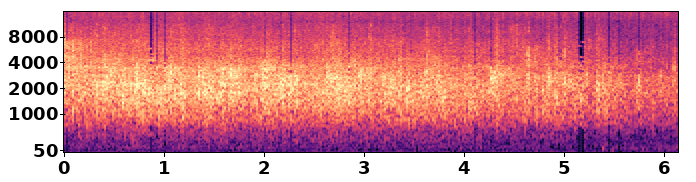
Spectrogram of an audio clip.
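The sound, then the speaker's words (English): A church audience claps to God steadily for several seconds, a dense, even wash of many hands with no voices, holding its loudness before easing slightly toward the end. “I didn't see you are clapping to God.”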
